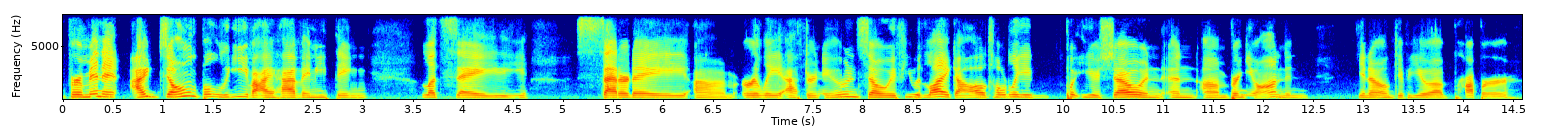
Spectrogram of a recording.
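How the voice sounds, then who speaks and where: Over a video call, a middle-aged Iowan woman hosts a podcast-style live-stream chat, rambling and trailing off while she works the screen. Her voice sits on the low side, steady and fairly bright, a little slow. The recording is rough with no room sound.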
